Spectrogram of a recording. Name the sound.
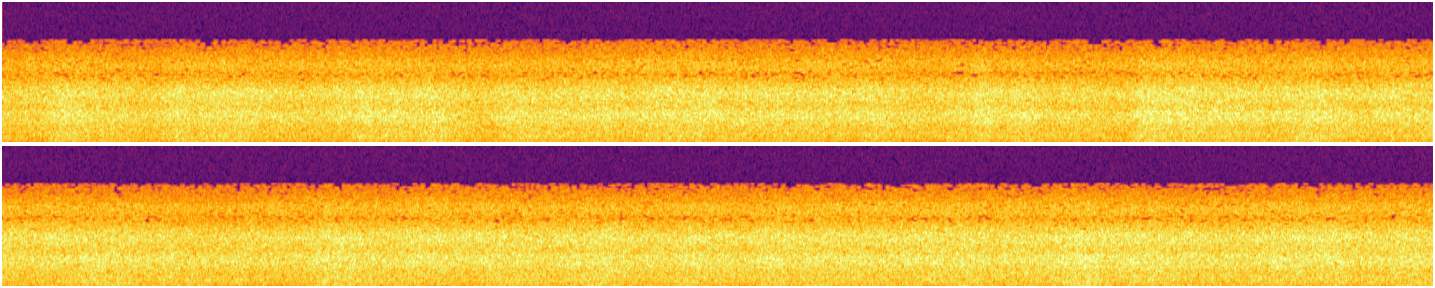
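flowing water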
